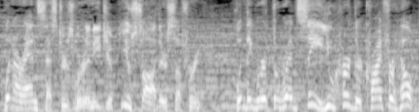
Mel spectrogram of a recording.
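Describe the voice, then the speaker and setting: High, sweeping impassioned Levite. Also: male voice, expressive, normal speed, music in the background. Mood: solemn awe. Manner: oratorical, solemn. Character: impassioned male Levite recounting God's deeds in prayer. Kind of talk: dramatized scripture reading.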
